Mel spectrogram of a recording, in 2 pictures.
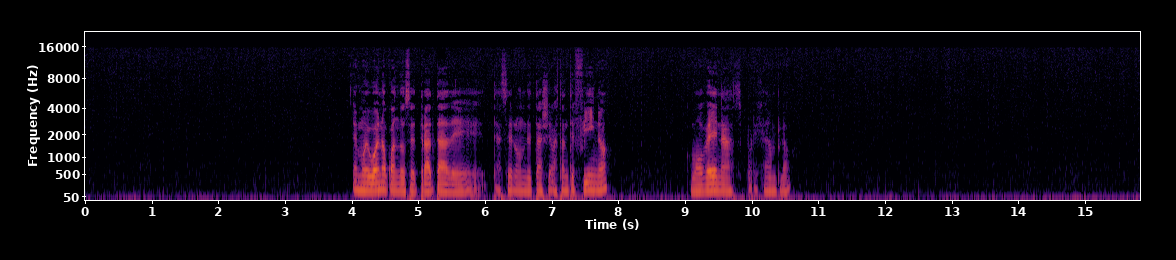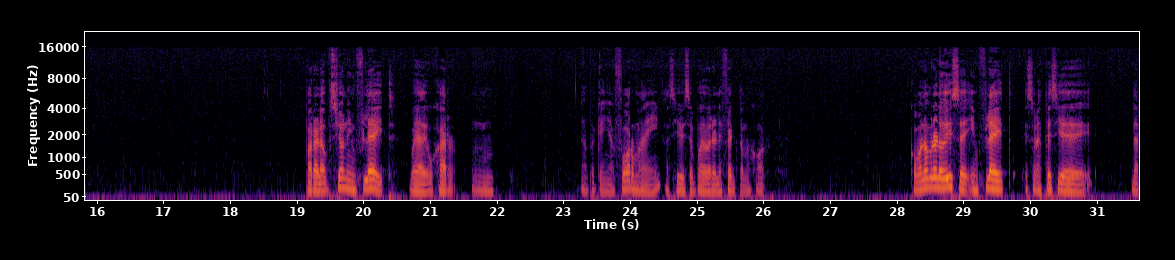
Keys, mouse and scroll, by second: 1.0 click, 1.7 middle click, 5.1 scroll down 1, 5.3 middle click, 5.9 s, 7.1 f, 7.4 click, 10.2 click, 10.9 middle click, 15.2 3, 15.9 1, 17.1 d, 17.8 click, 19.0 click, 19.7 middle click, 22.4 f, 23.0 click, 24.3 middle click, 25.5 s, 25.7 click, 26.9 middle click, 27.5 click, 29.9 f, 30.1 click.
